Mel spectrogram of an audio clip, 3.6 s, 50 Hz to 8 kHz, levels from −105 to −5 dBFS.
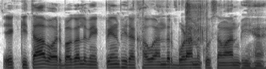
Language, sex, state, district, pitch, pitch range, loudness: Hindi, male, Jharkhand, Garhwa, 120 Hz, 115-125 Hz, -18 LUFS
